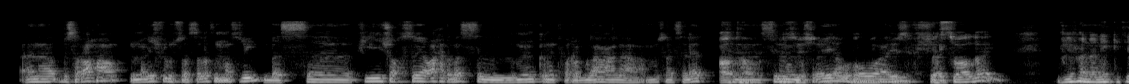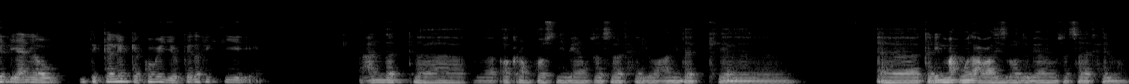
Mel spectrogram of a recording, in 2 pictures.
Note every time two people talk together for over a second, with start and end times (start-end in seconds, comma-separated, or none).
7.2-9.5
